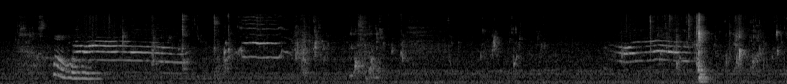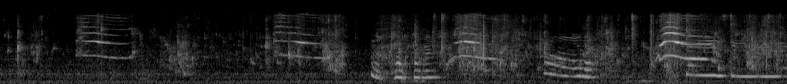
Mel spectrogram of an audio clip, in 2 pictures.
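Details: A tiny calico kitten, a rescued former stray, meows during her first bath while an older cat responds in the background; high thin meows recur through the clip, mixed with splashing water and human speech.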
